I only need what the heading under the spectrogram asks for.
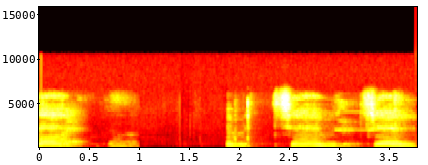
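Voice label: "jab", spoken word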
